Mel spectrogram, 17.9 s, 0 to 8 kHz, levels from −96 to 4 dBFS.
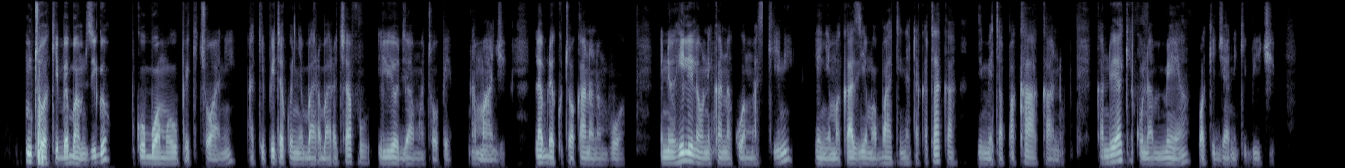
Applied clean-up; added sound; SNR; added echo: none; none; none; none.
